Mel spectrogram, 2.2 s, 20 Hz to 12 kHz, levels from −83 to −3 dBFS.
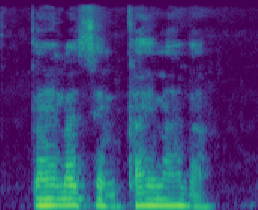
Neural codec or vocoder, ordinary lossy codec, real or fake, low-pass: codec, 24 kHz, 3.1 kbps, DualCodec; AAC, 64 kbps; fake; 10.8 kHz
